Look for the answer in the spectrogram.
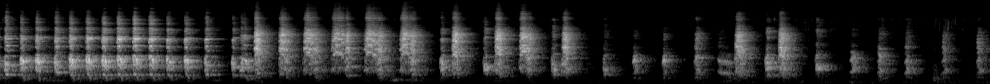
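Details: A last-year chick of a fighting chukar partridge calls in a fast, even burst of harmonic chucks. The burst slows into louder, ragged notes and ends in thinner, scattered calls.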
